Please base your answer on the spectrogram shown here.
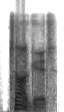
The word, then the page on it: target: British English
